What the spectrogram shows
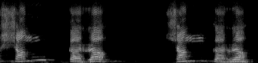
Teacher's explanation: the anuswara will convert itself into the nasal of the letter which is following it. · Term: nga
